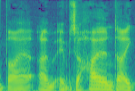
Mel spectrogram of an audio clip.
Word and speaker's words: Hyundai: a it was a hyundai coupe or hyundai for american listeners hyundai um and there were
